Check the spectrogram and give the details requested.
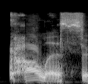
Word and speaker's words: Kalos: Although I think we're pronouncing that wrong, because I started watching the X and Y anime, and they pronounce it like Kalos or something like that.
